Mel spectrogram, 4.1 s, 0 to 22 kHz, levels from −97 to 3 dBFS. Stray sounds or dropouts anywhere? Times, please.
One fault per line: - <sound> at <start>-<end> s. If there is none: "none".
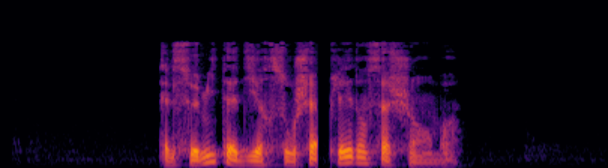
- dropout at 2.1-2.2 s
